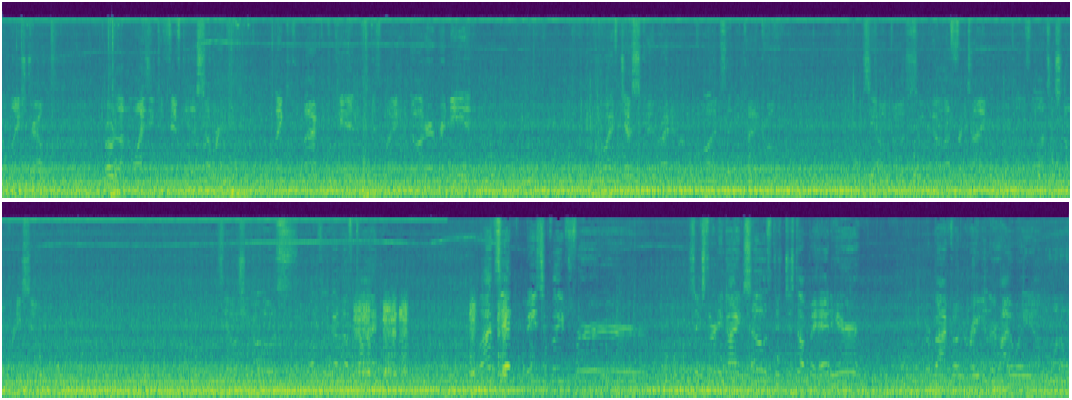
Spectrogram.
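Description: Truck engine and tyre noise heard from inside the cab while driving at steady speed: a continuous low drone with scattered clicks and rattles, easing off briefly near the end.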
